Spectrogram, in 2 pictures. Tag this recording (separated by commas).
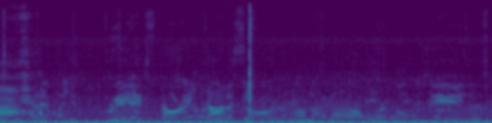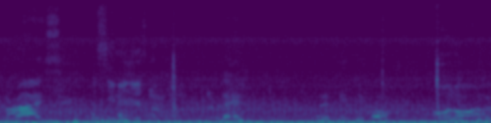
alligators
